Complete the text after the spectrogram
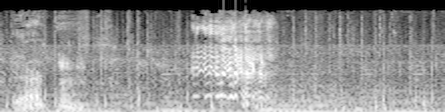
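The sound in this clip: A horse galloping through a forest, its hooves clip-clopping steadily, with a loud, high whinny partway through. The horse sounds continue over a low, constant rumble.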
